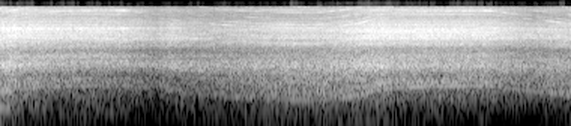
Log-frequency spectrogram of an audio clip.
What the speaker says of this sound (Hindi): ये हमारे पास एक ड्रिल मशीन है। ये एसी करंट से चल रही है।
